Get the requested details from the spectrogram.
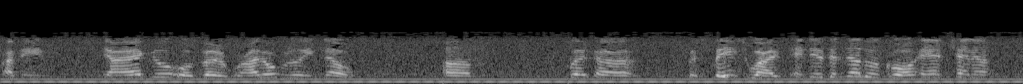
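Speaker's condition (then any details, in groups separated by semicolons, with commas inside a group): Parkinson's; largely wheelchair bound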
